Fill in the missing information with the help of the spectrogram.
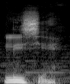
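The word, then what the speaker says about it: Lisieux: Se pronuncia Licie.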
